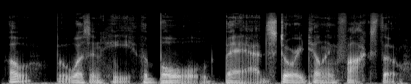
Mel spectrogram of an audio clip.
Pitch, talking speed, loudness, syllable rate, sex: 90 Hz, 160 wpm, -20 LUFS, 3.7 syllables/s, male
